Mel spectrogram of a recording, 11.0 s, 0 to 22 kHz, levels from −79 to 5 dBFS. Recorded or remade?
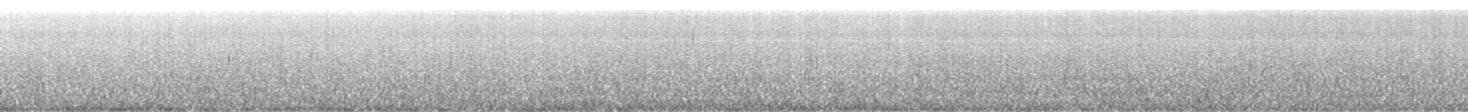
recorded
